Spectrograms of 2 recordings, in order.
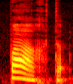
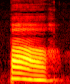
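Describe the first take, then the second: First: The word ends with an audible t sound. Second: The word ends without any t sound. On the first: The speaker calls it wrong. "ما قلتش part" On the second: The speaker calls it right. "Laissons l'être pas prononcé"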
